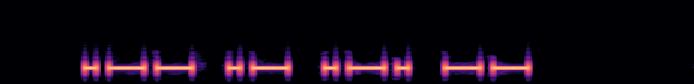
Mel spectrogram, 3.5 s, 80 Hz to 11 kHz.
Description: Morse code, heard as a keyed tone, about 20 wpm, 700 Hz. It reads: WARM
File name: UK MASTER QSOs TRAINING / 20WPM / UK MASTER QSOs 0046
